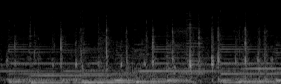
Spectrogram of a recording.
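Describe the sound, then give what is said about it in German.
Horse hooves clip-clop in a steady, quick rhythm, fairly loud, on a horse farm in Wurz, Upper Palatinate, Germany, with a low continuous hum of outdoor background underneath. “Neben Schritt, Trab und Galopp können die Pferde noch mindestens eine weitere Gangart wie Tölt.”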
